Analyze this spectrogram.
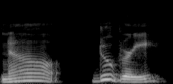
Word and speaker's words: debris: debris it's not dubris no debris I don't pronounce the S because the s in this word is silent huh we have with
